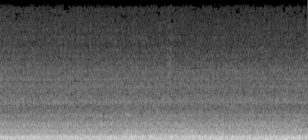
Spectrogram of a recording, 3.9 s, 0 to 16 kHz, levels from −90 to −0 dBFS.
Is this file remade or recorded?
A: recorded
